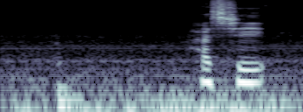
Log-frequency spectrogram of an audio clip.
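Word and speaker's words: 端: on the second Mora has she meaning edge with no pitch accent right so to me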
